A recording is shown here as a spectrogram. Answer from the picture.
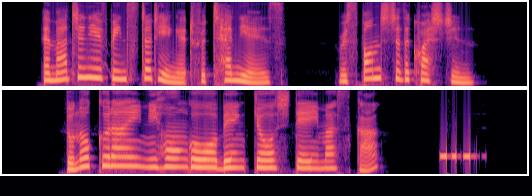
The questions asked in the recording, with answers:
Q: どのくらい日本語を勉強していますか?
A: 10年間です。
